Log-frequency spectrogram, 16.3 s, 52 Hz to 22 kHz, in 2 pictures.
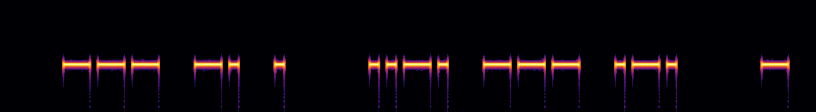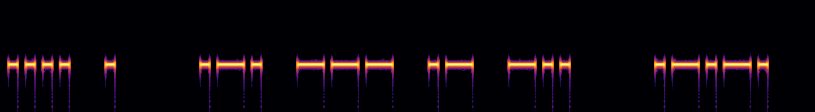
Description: Morse code, heard as a keyed tone, about 14 wpm, spaced as for 12 wpm, 680 Hz. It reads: ONE FOR THE ROAD <AR>
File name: Morsekurs / Witze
